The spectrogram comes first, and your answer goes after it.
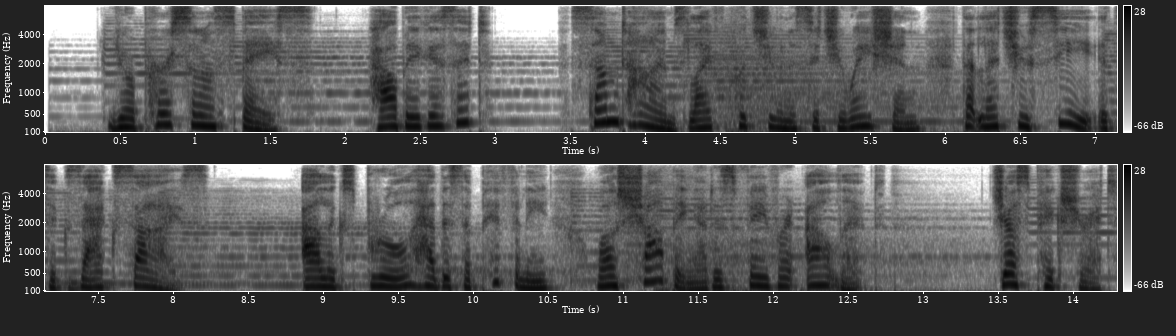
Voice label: female american english wear comercial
